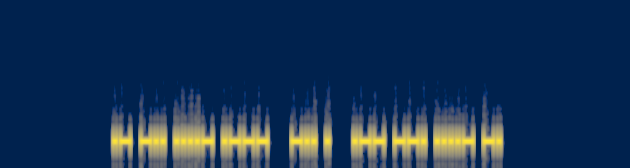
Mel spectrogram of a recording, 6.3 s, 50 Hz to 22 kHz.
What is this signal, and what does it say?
Morse code, heard as a keyed tone, about 34 wpm, 700 Hz. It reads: AD4J DE WG4N
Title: USA Callsign DE Callsign - 4 Characters - 35wpm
